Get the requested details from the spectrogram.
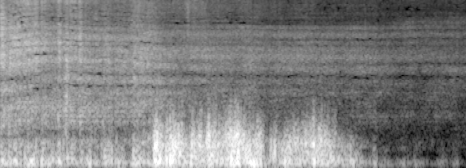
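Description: A snow tube slides and scrapes over snow.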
